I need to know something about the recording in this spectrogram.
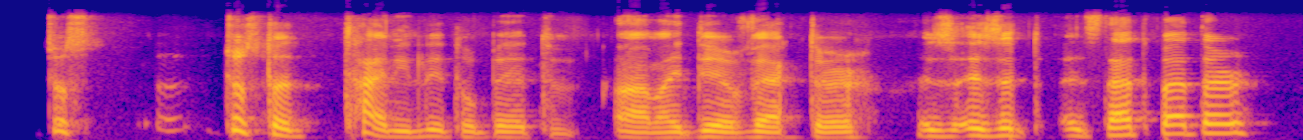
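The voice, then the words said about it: Theatrical vampire character accent. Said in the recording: “forgive my accent ... your accent makes you say people's names wrong”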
